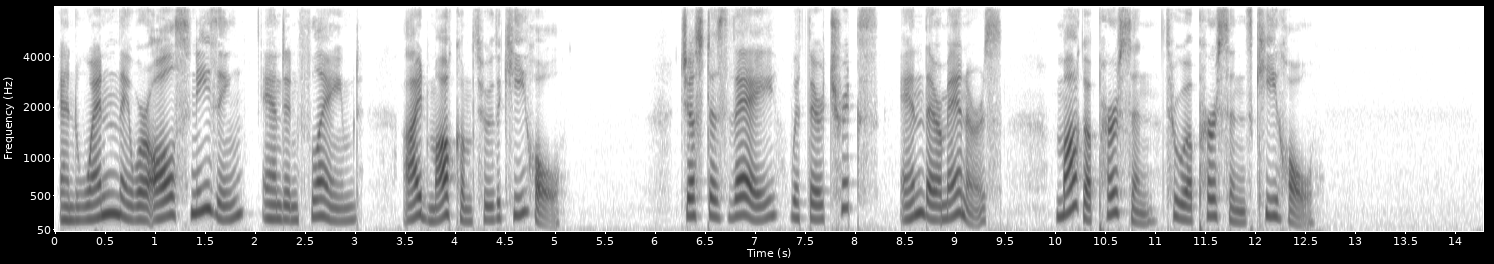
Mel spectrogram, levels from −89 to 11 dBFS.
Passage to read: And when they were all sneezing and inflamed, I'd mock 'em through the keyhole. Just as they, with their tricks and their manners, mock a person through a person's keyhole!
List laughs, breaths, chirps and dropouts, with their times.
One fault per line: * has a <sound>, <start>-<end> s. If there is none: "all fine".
all fine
